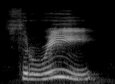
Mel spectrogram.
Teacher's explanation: muitos brasileiros vão fazer um F ao invés de fazer o th. Só que aí isso se torna outra palavra, que é a palavra free, livre.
